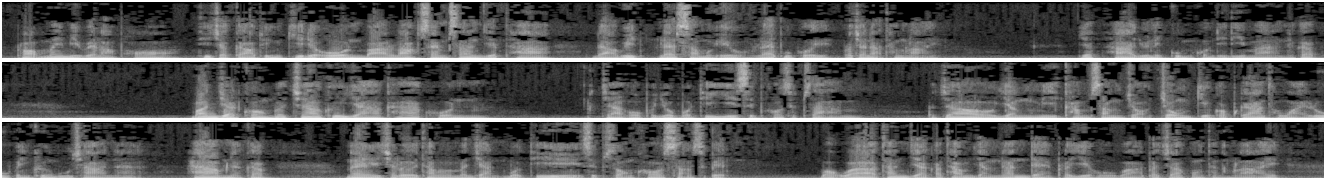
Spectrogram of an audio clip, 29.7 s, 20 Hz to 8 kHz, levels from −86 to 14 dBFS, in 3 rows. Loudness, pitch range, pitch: -13 LUFS, 70-95 Hz, 75 Hz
